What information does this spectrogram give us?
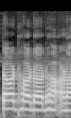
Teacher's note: ट ठ ड ढ अणा, ये वर्ग पूरा मूर्धा होता है, मूर्धन्य होता है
